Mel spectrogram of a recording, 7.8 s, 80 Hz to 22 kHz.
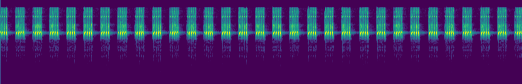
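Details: Crickets chirping at night, recorded live without loops on a Sony PCM D100 field recorder: a high, bright pulse repeated evenly about four times a second, steady throughout with no other sounds.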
